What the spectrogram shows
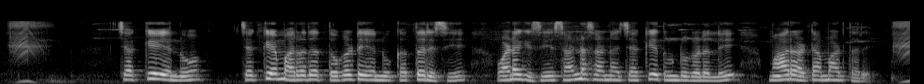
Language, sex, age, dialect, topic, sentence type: Kannada, female, 18-24, Mysore Kannada, agriculture, statement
